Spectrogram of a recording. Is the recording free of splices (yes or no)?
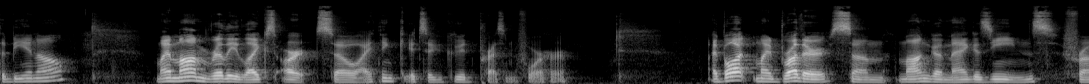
yes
